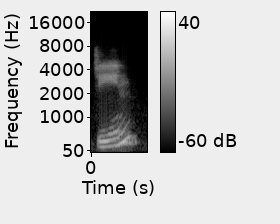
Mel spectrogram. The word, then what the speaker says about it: Jean: john john jean j-e-a-n how do you say that name gene when gene augustine who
